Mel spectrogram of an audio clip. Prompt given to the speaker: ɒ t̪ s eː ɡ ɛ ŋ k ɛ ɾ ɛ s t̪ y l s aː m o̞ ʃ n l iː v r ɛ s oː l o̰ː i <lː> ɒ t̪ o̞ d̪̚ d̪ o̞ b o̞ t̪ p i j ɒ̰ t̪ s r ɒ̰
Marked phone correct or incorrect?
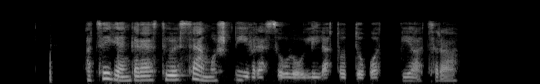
correct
